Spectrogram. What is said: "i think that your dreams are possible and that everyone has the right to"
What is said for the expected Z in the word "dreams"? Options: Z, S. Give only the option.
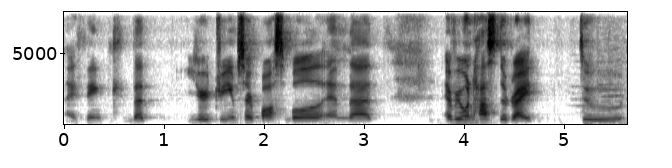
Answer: S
